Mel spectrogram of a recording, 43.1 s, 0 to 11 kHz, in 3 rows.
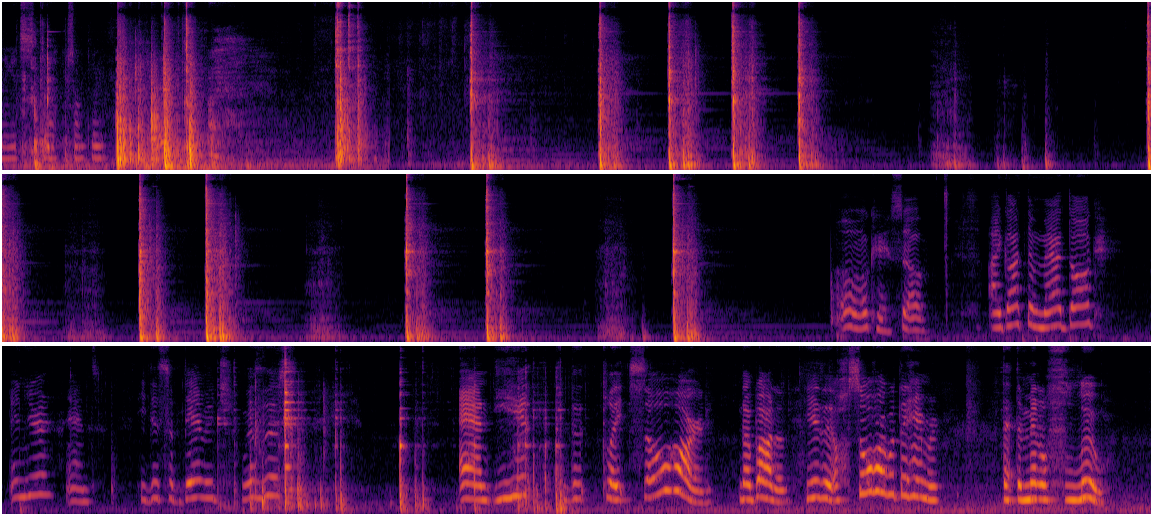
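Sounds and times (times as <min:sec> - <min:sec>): hammer striking metal plate: 0:07.4 - 0:10.4, 0:16.1 - 0:17.4, 0:19.4 - 0:20.9, 0:22.8 - 0:23.3.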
